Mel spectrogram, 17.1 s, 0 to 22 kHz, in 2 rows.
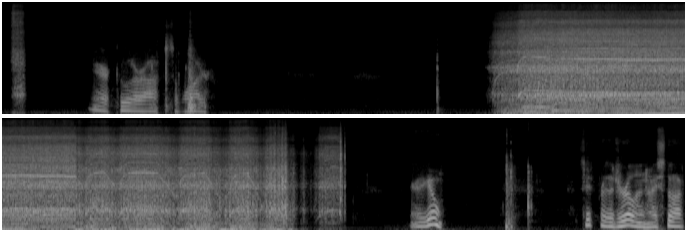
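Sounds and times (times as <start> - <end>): electric drill boring into wood: 6.1 - 12.8.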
